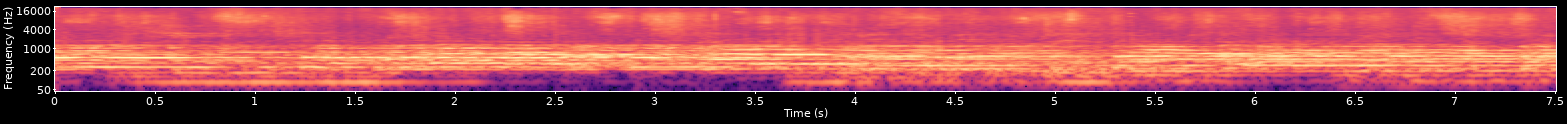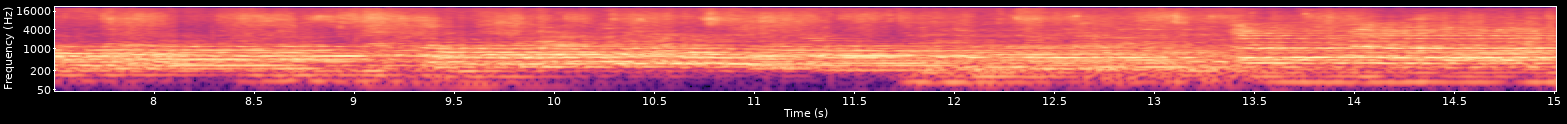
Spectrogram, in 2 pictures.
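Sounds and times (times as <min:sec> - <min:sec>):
orchestral dance music with brass: 0:00.0 - 0:15.0.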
